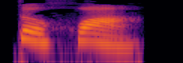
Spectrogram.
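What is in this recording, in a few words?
"的话", Mandarin Chinese; chinese-flashcards; hsk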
